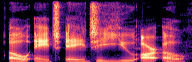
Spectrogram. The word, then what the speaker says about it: Ohaguro: For all those that want to know, it's actually Ohaguro. You just wanted to spell it.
